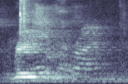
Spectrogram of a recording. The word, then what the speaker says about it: RASM: be invited to uh to speak here at rasmu i was actually told that it's pronounced razor which is an interesting transition to what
